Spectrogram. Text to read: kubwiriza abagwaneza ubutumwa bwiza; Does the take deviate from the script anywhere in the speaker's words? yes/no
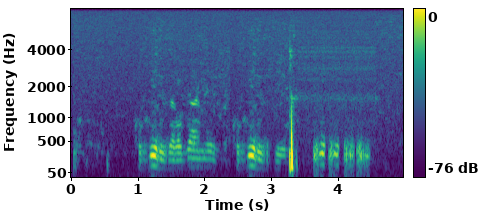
yes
